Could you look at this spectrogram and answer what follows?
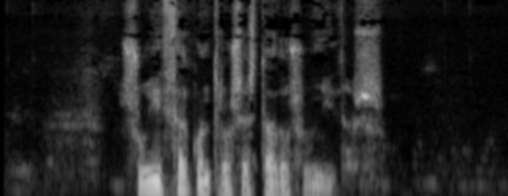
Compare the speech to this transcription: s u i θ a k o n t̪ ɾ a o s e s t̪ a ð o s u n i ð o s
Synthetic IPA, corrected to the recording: s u i θ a k o n t̪ ɾ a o s e s t̪ a ð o s u n i ð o s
